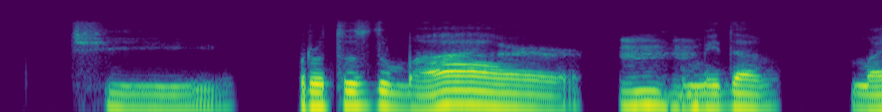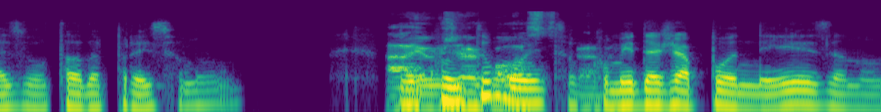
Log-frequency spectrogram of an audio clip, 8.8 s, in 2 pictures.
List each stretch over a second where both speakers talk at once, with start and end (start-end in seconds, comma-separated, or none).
6.4-7.6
